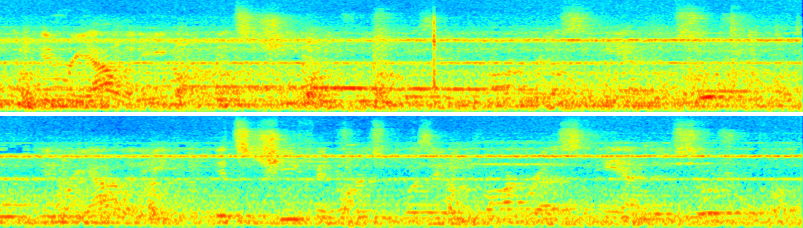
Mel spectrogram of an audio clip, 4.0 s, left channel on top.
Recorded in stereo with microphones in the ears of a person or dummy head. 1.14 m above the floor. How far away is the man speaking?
About 0.8 m.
